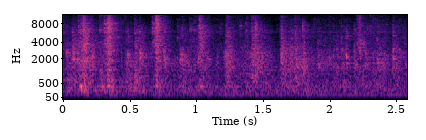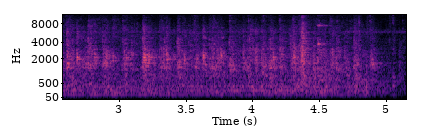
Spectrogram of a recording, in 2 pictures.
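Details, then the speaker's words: Chamberlain garage door opener after repair of light not coming on when beam broken: steady chain-drive hum and low motor drone through door travel, door reverses when beam broken; normal opener run and safety reverse. "okay so now it's working correctly it did reverse and of course if something broke the beam it uh flashes several times"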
